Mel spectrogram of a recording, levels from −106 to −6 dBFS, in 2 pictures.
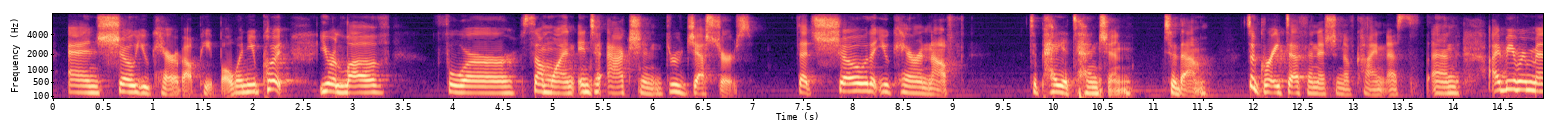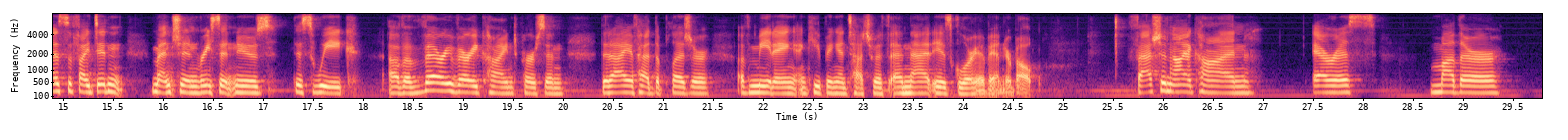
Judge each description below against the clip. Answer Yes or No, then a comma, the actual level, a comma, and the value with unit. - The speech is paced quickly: No, average, 150 wpm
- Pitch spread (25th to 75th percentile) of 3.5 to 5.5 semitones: No, average, 3.1 semitones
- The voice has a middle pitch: Yes, medium, 180 Hz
